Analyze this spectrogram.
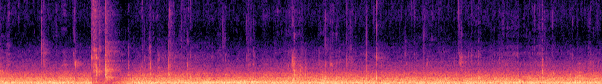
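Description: A person chewing a mouthful of food, with small clicks and one sharper knock about a second and a half in, over a steady low drone.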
